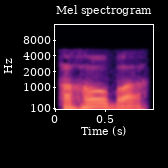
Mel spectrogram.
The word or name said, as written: jojoba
